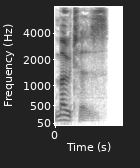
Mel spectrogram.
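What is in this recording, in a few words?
"motors", British English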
